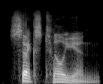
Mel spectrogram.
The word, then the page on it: sextillion: American English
